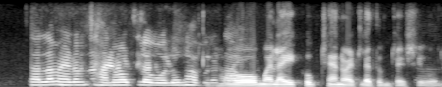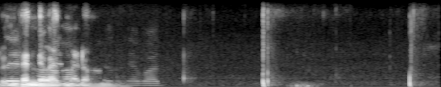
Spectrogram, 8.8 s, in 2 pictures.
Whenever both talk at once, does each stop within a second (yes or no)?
no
